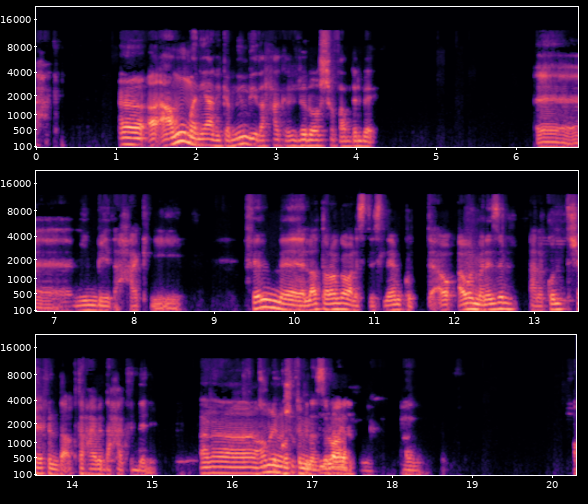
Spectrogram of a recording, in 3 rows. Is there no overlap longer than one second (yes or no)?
no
